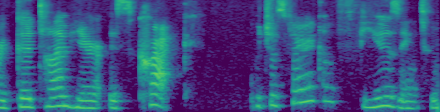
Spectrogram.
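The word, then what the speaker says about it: craic: what crack is and so when people were asking what's the crack i was like oh gosh these people do a lot of drugs here anyway it's spelled c-r-a-i-c um going back to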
